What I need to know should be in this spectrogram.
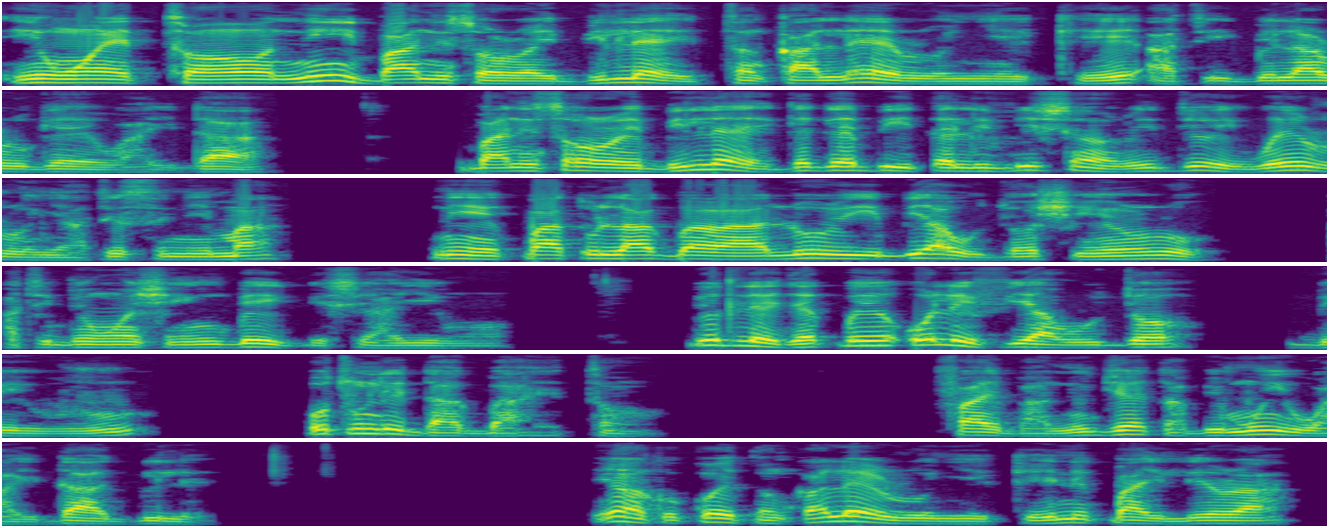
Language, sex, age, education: Yoruba, male, 30-45, tertiary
